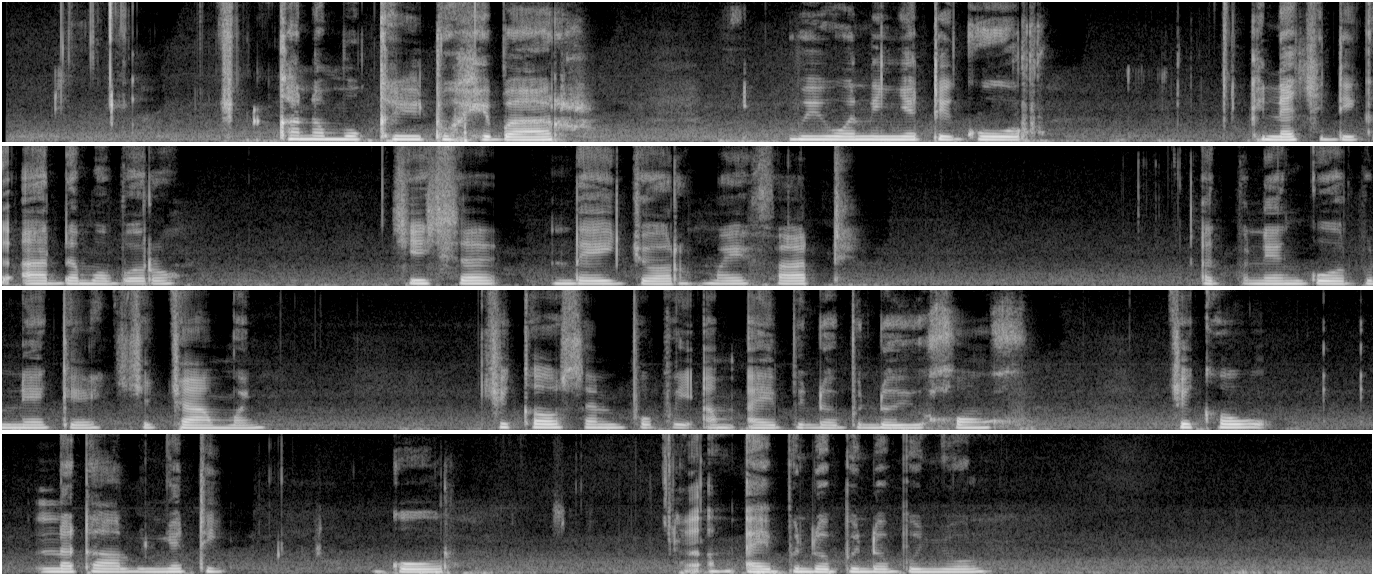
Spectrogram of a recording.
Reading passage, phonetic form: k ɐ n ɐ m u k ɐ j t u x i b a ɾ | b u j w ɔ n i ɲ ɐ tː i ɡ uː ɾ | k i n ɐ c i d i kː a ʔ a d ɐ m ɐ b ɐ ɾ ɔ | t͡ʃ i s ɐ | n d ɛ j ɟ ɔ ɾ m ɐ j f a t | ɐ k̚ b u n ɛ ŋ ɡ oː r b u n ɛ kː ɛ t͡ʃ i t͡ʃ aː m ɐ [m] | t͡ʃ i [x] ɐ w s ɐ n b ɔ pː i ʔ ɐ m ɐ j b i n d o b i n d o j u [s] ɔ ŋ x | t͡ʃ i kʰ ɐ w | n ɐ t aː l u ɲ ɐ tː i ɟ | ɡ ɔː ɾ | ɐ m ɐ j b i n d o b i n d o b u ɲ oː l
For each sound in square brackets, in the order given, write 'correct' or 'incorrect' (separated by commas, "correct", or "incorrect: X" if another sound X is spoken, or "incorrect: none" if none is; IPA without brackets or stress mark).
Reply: incorrect: ɲ, incorrect: k, incorrect: x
